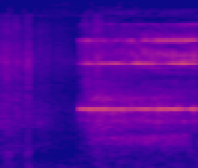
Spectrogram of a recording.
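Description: A mobile phone suddenly starts ringing after a brief quiet stretch, a bright electronic tone that sounds steadily and fairly loud nearby until the end.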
